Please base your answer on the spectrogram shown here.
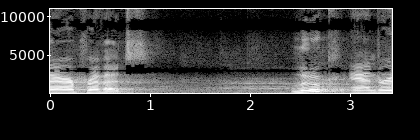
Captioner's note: audience applauding and cheering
